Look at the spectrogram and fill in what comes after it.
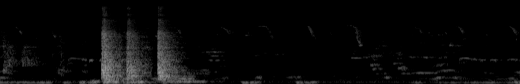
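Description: Small birds chirping: short, high, falling chirps, several a second, from about two seconds in. A brief louder sound comes about a second in.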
